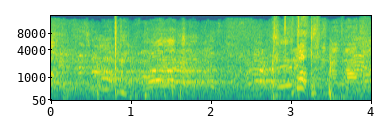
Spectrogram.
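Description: A kick lands on a body with a sharp thud.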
